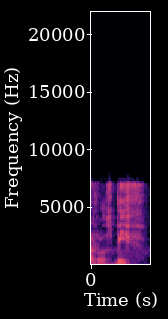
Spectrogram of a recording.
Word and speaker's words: rosbif: Esta palabra se pronuncia rosbif. Vemos que es una palabra aguda, lleva la fuerza en la última sílaba porque termina en consonante que no es ni N ni S.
